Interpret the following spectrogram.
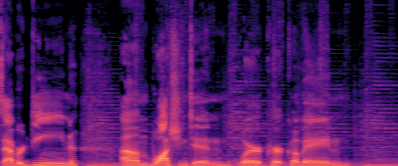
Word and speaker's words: Aberdeen: through aberdeen washington so it's not aberdone it's aberdeen um washington where kurt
